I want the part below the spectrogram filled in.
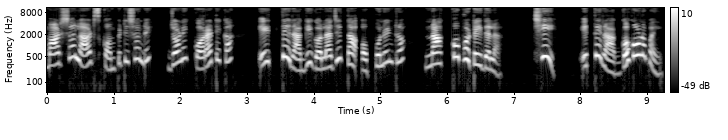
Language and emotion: Odia, disgusted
